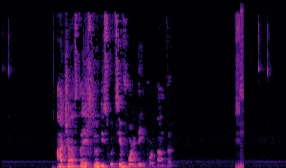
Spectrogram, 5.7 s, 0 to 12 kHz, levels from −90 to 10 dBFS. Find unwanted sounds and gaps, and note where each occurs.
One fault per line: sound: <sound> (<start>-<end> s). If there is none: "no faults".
sound: laugh (4.7-4.9 s)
